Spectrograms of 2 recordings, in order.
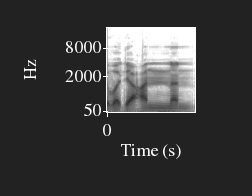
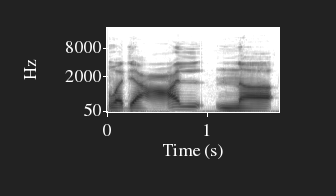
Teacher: वजअल, यहाँ तवज्जो के साथ बात को याद रखें, यहाँ भी जहाँ लाम और नून इकट्ठे आ रहे हैं, लाम साकिन है, तो यहाँ लाम को बड़े वाज़े निकालना है, लाम नून की तरह ना हो जाए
